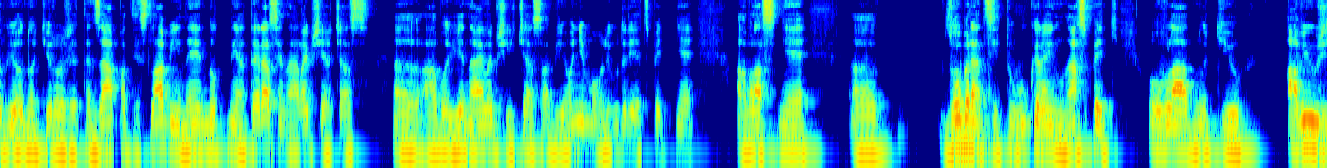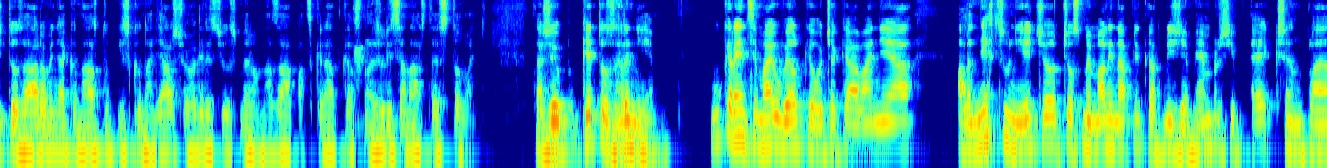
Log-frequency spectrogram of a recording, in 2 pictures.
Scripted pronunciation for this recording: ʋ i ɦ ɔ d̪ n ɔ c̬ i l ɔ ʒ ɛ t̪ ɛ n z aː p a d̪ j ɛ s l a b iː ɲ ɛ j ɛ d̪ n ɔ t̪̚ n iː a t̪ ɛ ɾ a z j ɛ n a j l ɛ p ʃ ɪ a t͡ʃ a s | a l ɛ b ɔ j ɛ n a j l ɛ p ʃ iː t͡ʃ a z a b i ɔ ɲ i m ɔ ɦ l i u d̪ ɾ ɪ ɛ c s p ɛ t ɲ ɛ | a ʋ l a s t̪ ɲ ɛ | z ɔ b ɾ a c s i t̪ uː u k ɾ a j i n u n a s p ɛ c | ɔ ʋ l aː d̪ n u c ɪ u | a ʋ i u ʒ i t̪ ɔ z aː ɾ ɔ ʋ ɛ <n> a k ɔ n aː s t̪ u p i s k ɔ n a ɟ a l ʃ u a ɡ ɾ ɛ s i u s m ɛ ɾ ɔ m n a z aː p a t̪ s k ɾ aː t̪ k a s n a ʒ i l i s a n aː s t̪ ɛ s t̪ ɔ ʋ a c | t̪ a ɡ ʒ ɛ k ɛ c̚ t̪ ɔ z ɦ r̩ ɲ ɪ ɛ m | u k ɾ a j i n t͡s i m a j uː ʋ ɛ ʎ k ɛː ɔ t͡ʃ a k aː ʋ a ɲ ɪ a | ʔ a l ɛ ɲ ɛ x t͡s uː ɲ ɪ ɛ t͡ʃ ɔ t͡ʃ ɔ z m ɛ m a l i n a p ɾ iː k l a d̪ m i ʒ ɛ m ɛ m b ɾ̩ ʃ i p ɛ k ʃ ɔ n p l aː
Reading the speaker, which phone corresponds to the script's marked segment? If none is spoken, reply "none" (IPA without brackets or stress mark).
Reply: ɲ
